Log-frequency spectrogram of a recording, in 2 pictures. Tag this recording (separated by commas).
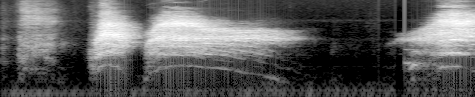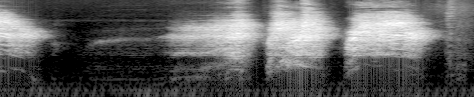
Cat, Animal, Domestic animals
